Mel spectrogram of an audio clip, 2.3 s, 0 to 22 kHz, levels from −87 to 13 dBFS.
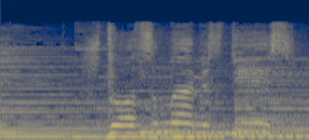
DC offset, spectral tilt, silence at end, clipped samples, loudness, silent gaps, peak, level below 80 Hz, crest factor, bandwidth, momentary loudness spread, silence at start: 1%; -5 dB/octave; 0 s; under 0.1%; -18 LUFS; none; -2 dBFS; -40 dBFS; 16 dB; 11.5 kHz; 7 LU; 0 s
